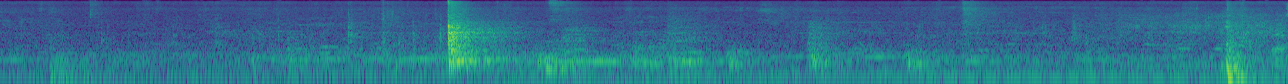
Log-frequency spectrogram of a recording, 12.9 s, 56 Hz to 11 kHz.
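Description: Haval H9's engine idling with a steady low hum, while a few sharp thuds and knocks sound over it. The loudest comes about four and a half seconds in, with smaller ones later.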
